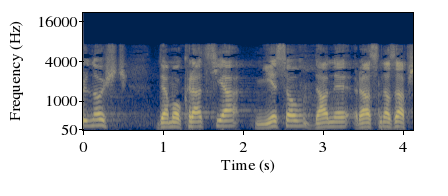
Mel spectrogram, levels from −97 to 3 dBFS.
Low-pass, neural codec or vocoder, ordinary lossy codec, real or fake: 7.2 kHz; none; none; real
